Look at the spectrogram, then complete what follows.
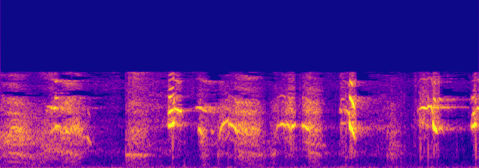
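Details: Strange cockatiel vocalising: wavering, moaning notes give way to a pause, then several bursts of bent, squeaky whistled tones with clear overtones, sounding muffled as if indoors.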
